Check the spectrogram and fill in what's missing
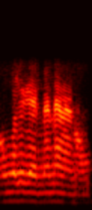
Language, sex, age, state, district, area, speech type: Tamil, male, 18-30, Tamil Nadu, Thoothukudi, rural, conversation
